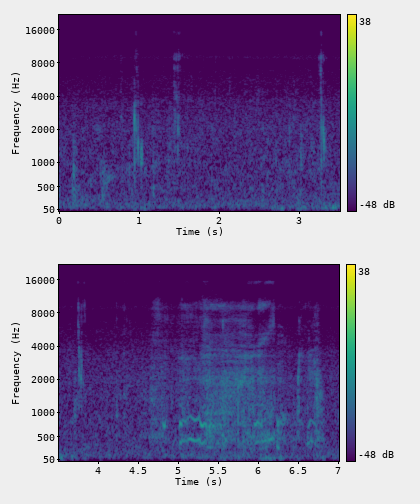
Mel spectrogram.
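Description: A person chewing and biting mouthfuls of boiled chicken, squash and rice close to the microphone, with scattered wet mouth clicks and smacks. A longer, louder run of wet mouth noise comes about five seconds in.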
